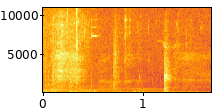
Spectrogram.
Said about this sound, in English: That's a great Foley work of the footsteps. Got that on mic.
